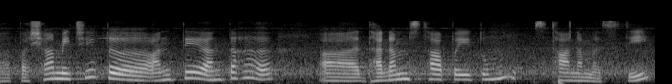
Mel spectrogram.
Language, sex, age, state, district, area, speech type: Sanskrit, female, 45-60, Karnataka, Chamarajanagar, rural, spontaneous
